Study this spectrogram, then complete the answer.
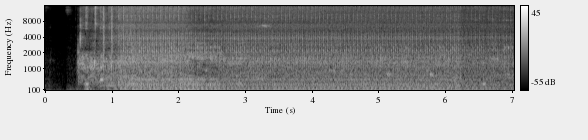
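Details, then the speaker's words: Honda Vario 150 scooter engine with the CVT components removed: starts and idles loud and rough, with a harsh clattery rattle and uneven idle; noise persists, so CVT ruled out; cam chain tensioner suspected, unconfirmed. "Oke teman-teman setelah kita lepas di bagian area CPT komponen di bagian area CPT ini suaranya masih masih ada masih nyaring suaranya berisik berarti masalahnya bukan di bagian rpti secara logika"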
